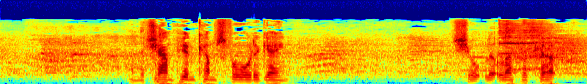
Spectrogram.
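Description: Boxing gloves thud as punches land.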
